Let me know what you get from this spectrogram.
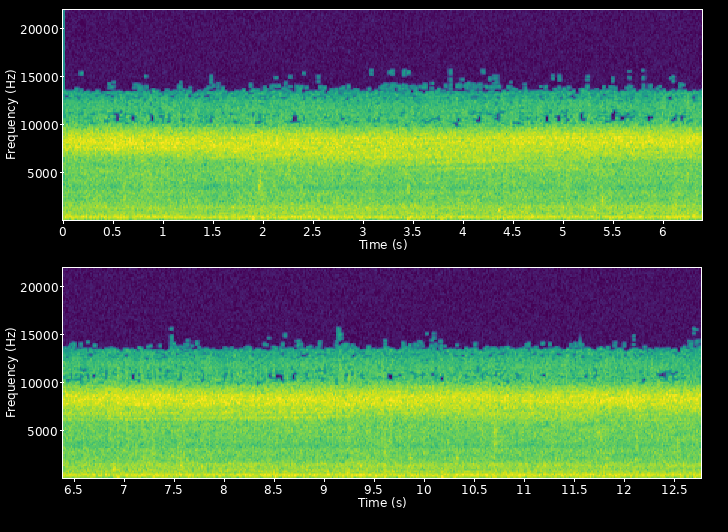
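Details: Japanese honey bees fanning throughout a hot day; a steady, unbroken droning buzz with a low hum and a bright hissing overtone, holding even in loudness from start to end.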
